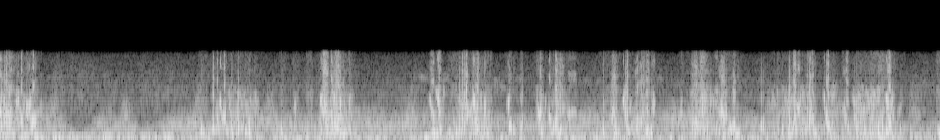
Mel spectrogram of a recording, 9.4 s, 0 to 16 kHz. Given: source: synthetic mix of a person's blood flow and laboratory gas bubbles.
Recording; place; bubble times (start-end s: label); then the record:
Doppler ultrasound of blood flow; subclavian vein
0.00-0.42 s: bubbles
1.98-2.60 s: bubbles
2.79-2.87 s: bubbles
2.92-3.00 s: bubbles
3.06-3.12 s: bubbles
3.17-3.58 s: bubbles
4.28-4.93 s: bubbles
5.05-5.27 s: bubbles
5.34-5.78 s: bubbles
6.00-6.57 s: bubbles
6.79-7.42 s: bubbles
7.58-8.39 s: bubbles
8.42-9.04 s: bubbles
9.35-9.41 s: bubbles
From the record:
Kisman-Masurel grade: 333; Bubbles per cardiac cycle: rolling drumbeat, 9 or more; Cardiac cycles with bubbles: 50 to 99%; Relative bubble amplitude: loud (0.450 to 0.775); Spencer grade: 3 (all of the cardiac periods contain showers or single bubble signals, but not dominating or overriding the cardiac motion signals); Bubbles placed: anywhere in the cardiac cycle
